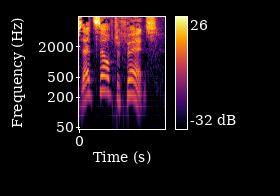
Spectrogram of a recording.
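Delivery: mock incredulous. Real, not acted. Incredulous conclusion.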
